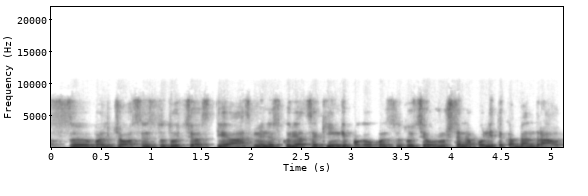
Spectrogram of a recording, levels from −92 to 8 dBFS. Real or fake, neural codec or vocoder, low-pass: real; none; 10.8 kHz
